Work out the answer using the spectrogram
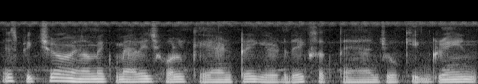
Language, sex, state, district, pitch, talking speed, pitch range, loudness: Hindi, male, Bihar, Katihar, 120 Hz, 215 wpm, 110-125 Hz, -17 LUFS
